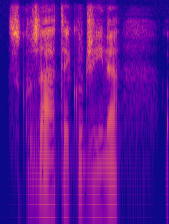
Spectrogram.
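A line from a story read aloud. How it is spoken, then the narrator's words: Absent-minded murmur. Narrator (Italian): mormorò quasi inconscio dell'ora e del luogo ove si trovava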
